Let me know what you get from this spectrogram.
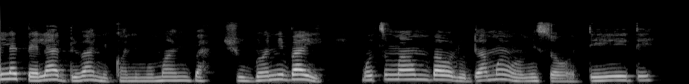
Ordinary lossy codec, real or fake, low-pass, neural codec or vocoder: none; real; 7.2 kHz; none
